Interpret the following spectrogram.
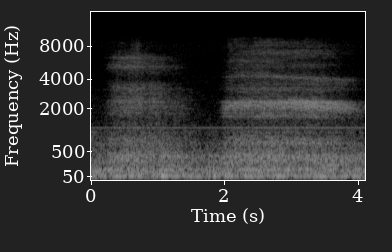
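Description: Faint, slow breathing by a woman holding a yoga pose: two long, hissing breaths, the second starting about halfway through, over near-silent room tone.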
